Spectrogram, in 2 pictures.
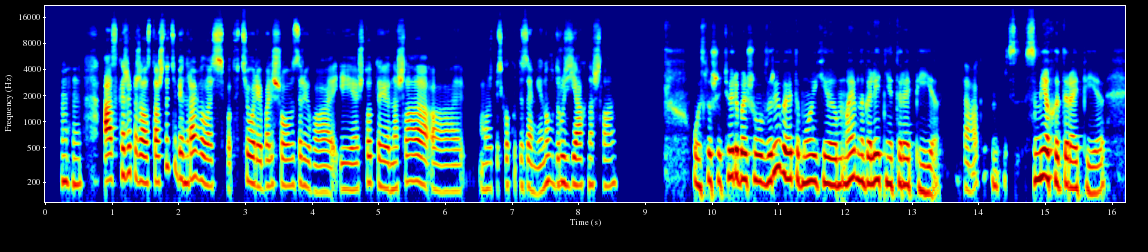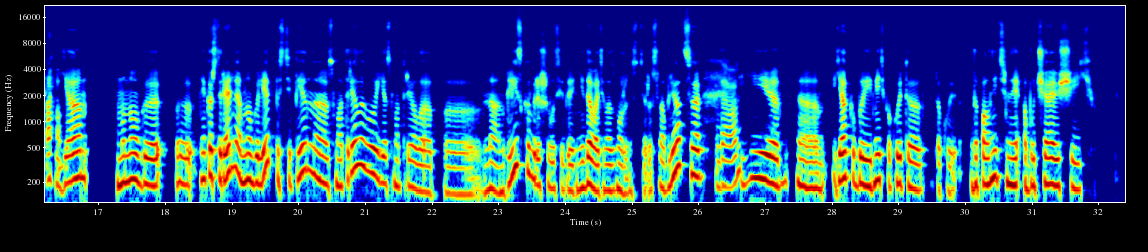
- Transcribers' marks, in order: other background noise; unintelligible speech
- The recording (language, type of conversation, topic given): Russian, podcast, Как соцсети меняют то, что мы смотрим и слушаем?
